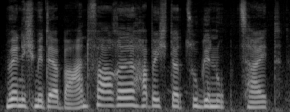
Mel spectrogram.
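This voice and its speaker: A woman's voice: mid-range voice, moderate pace, lightly acted. A woman playing a practical working passer-by, giving matter-of-fact answers in a scripted language-lesson dialogue. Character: practical working woman stopped for a street survey.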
